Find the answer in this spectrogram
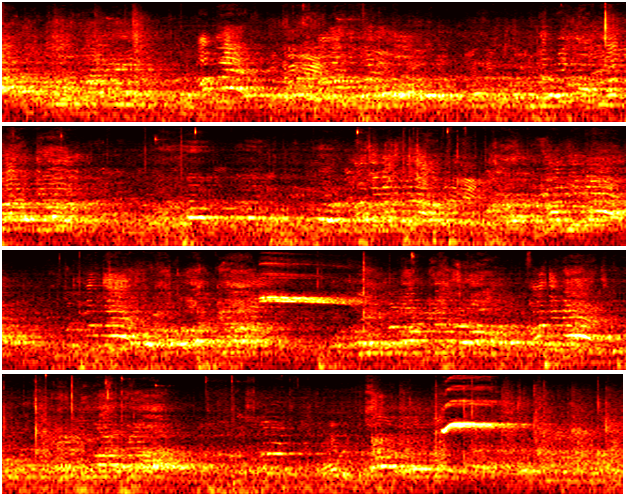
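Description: Wrestling match in an arena hall: indistinct voices calling out over repeated thuds and slaps of the wrestlers on the mat, with a short high referee's whistle blown twice, the second just as the match clock runs out.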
